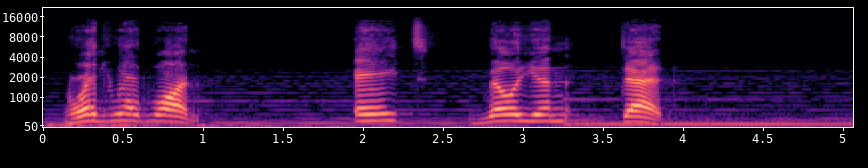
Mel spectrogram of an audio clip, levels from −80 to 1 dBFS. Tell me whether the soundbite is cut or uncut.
uncut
